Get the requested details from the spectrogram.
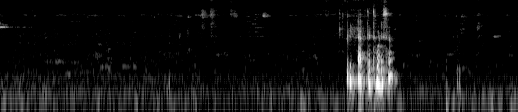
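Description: Hands pat and press soft dough.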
